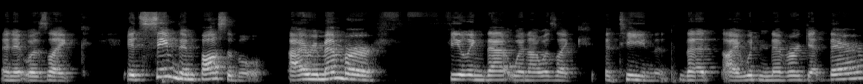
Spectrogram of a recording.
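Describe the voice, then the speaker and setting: Speaking fairly slowly with a French-Canadian accent, a woman uses a medium pitch and ordinary pitch variation. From Quebec, small town. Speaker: musician. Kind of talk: interview.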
